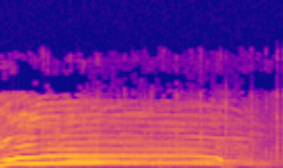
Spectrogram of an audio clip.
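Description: Several voices holding one long, high shout together: it swoops up at the start, holds steady for nearly two seconds, and falls away at the end.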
